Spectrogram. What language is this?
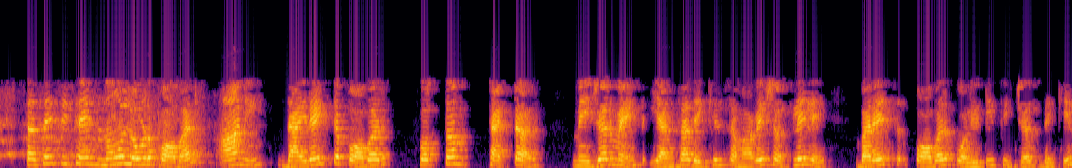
Marathi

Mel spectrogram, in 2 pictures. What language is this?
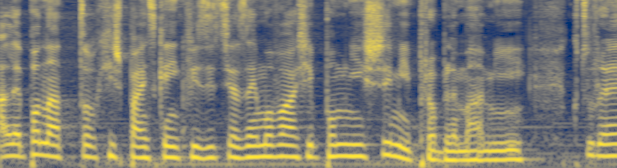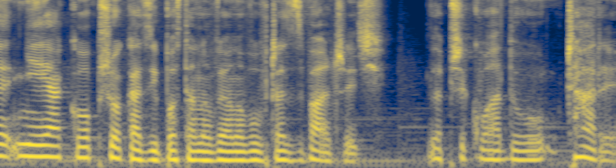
Polish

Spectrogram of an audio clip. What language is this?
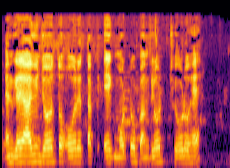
Loarki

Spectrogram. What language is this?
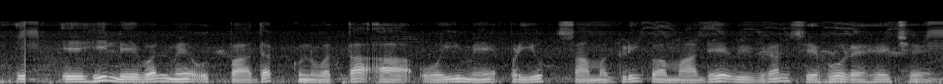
Maithili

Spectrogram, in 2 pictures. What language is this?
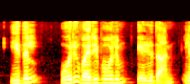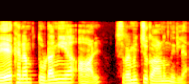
Malayalam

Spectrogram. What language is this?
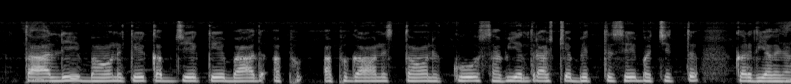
Hindi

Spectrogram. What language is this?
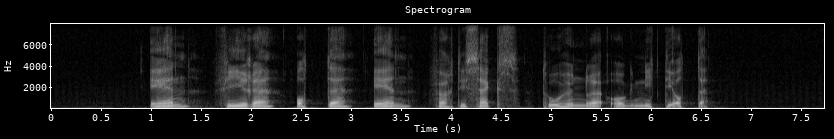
Norwegian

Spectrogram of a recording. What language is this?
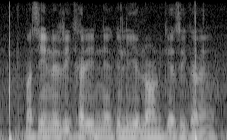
Hindi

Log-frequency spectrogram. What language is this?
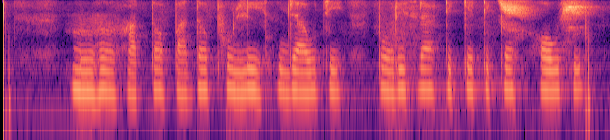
Odia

